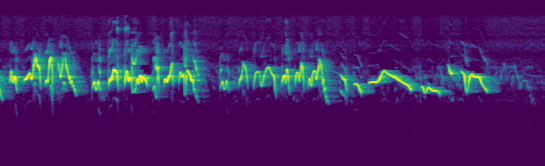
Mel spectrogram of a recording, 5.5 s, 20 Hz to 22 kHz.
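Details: Thekla's lark singing on 25 April 2021: a fast, varied run of high twittering notes and slurred whistles, broken by brief pauses, with nothing else audible.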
